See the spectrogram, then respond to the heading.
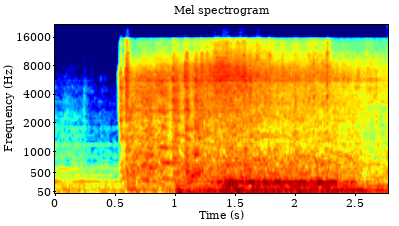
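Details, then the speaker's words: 1968 Ford Ranchero V8, revived after sitting dormant. Starts from inside the car after cleaning the connections and fixing the trigger wire (thought to be the real problem). Starter engages crisply and it catches at once to an even, lumpy idle, declared fixed. "declare this car fixed let's go off-roading allow me to start our vehicle from inside the car wow"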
